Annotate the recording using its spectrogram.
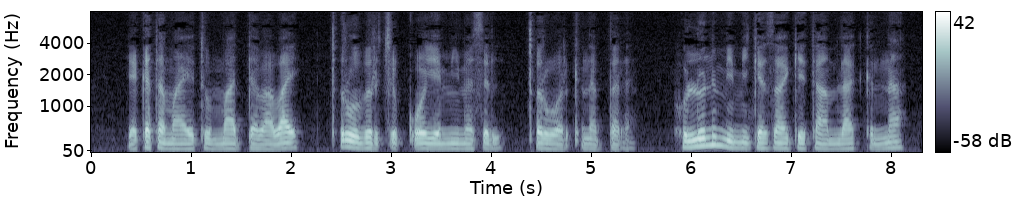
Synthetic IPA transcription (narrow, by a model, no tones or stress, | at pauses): jɛkʰət̪ʰəmajet̪ʰumːad̪ːəβaβaj | t̪ʼɨɾuβɨɾt͡ʃʼɪkʼːo̞jɛmːiməsl | t̪ʼɨɾuwɔɾkʼnəbːəɾə | hulːunɨmjɛmːiɡəzaɡe̞t̪ʰaːmlakɨnːa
